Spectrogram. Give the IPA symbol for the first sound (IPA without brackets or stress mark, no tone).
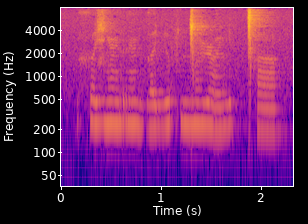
x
